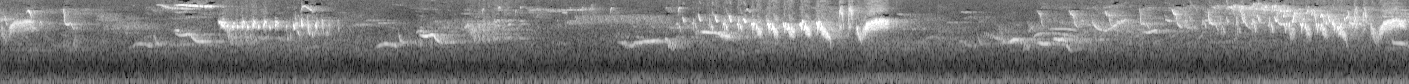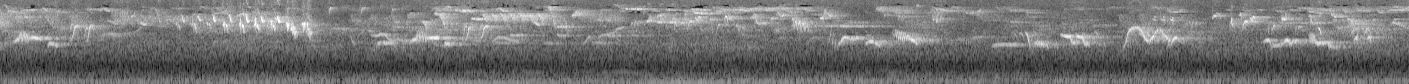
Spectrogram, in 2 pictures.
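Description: Songbirds singing in overlapping phrases of fast trills and chirps, the loudest trill around eight seconds in.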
